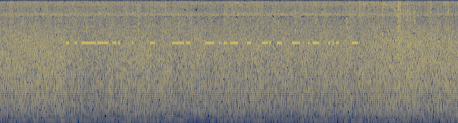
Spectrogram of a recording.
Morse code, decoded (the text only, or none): none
